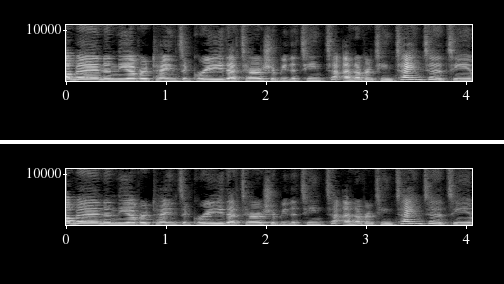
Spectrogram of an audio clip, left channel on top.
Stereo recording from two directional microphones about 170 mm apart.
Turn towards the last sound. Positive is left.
turn(degrees=5)  # may be behind; listen again after turning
